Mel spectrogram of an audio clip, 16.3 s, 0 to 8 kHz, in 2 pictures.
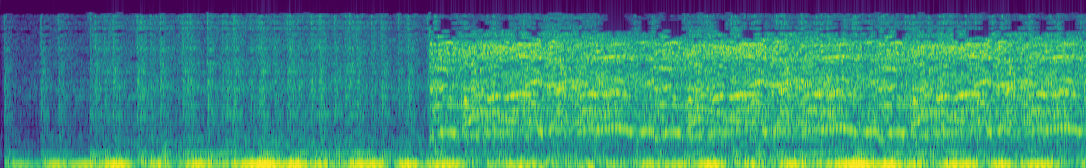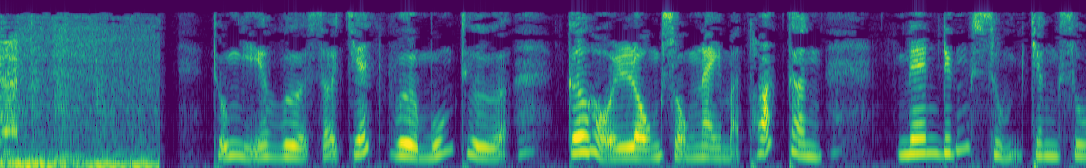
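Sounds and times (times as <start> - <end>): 
drums: 0.0 - 9.4
crowd shouting outside: 3.2 - 8.4
speech: 10.5 - 16.2.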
